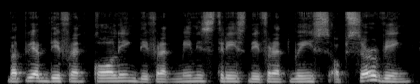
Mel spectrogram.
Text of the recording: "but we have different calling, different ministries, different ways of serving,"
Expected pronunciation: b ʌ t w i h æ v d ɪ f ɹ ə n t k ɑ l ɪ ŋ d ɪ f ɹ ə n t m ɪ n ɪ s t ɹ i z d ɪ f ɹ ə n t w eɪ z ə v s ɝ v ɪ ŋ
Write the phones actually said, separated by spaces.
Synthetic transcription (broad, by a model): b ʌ t w i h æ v d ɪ f ɹ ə n t k ɑ l ɪ ŋ d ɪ f ɹ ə n t m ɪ n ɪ s t ɹ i s d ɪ f ɹ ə n t w eɪ s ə b s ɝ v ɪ ŋ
